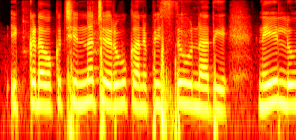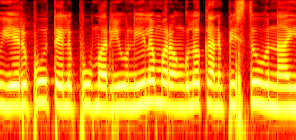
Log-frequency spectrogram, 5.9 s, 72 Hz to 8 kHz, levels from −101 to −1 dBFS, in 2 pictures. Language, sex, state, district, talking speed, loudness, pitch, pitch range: Telugu, female, Telangana, Adilabad, 140 wpm, -15 LUFS, 235 Hz, 225-245 Hz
